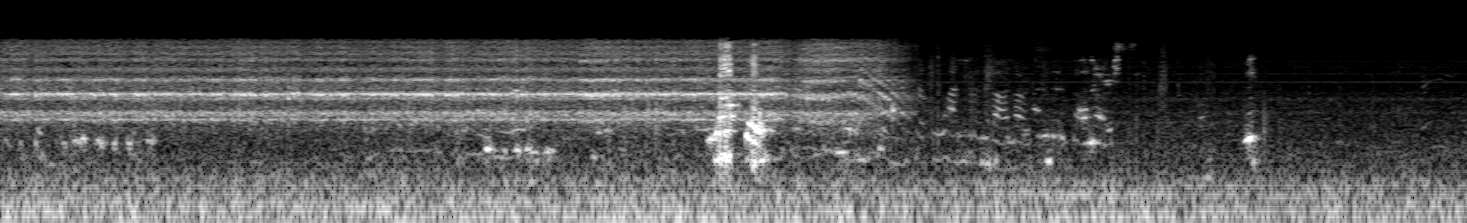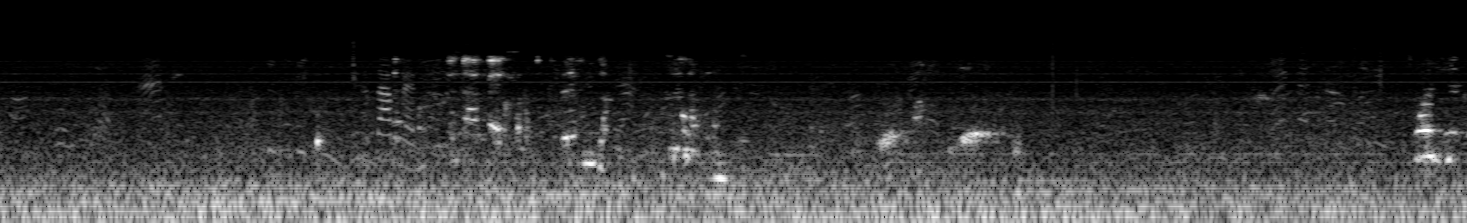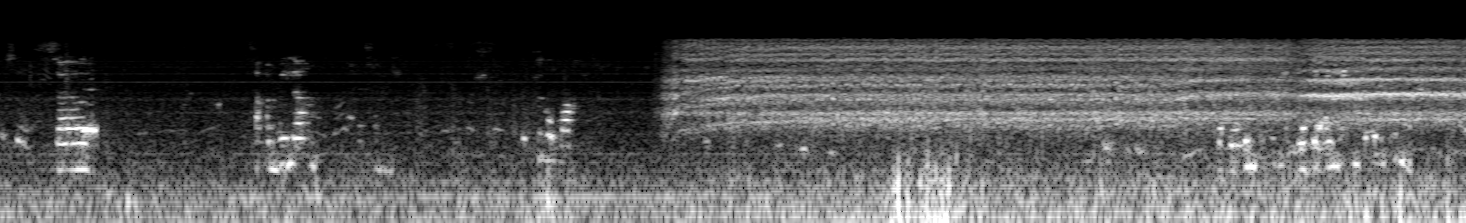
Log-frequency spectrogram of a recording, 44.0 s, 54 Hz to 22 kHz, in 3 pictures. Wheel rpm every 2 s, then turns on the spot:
240, 230, 230, 230, 100, 0, 0, 0, 0, 0, 0, 0, 0, 0, 0, 0, 0, 0, 150, 210, 220, 230.
none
